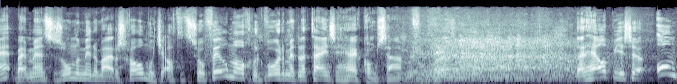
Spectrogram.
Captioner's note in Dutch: gelach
